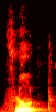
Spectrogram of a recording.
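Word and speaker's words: flute: हो रहा है म्यूट एफ एल यू टी यह भी वैसा ही शब्द है यू से पहले क्या है एल ल की ध्वनि है ल क्या जोश चार में है आप देखिए जोशीले चार तीसरी ध्वनि ल की है तो उसमें उच्चारण हो रहा उ इस तर क्यूट वैसा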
